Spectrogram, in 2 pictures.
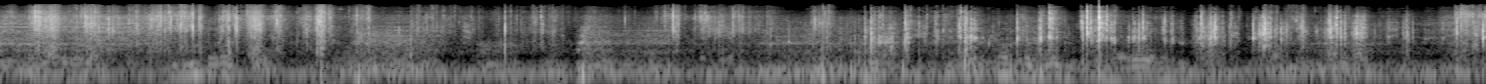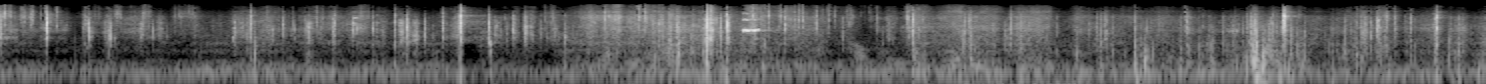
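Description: Climbing rope and metal rigging hardware handled against a pine trunk: irregular rustling and scraping of rope on bark, with many scattered sharp clicks and crackles.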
